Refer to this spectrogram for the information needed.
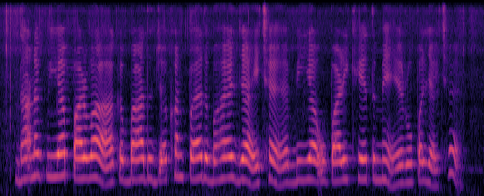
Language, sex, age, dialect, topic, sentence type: Maithili, female, 18-24, Bajjika, agriculture, statement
